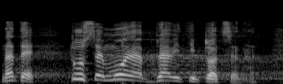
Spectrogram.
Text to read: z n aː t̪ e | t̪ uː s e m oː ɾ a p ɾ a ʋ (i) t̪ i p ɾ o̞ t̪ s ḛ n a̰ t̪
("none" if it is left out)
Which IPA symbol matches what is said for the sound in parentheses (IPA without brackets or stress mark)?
i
